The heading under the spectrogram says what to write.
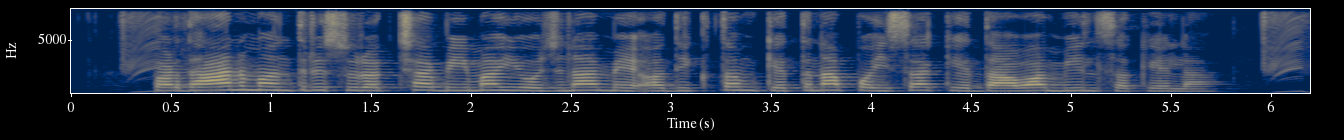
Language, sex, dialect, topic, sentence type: Bhojpuri, female, Northern, banking, question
